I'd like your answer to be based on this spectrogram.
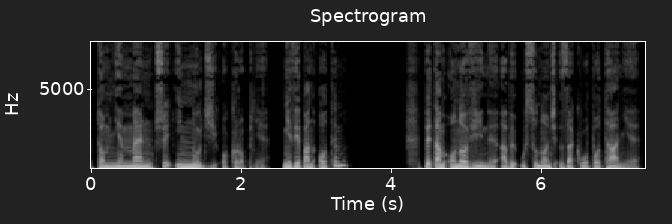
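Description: A man reading the part of an ironic, haughty baroness in an audiobook, raised in pitch and teasing. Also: dark tone, slightly rough, no echo, studio quality. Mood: impatient. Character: ironic aristocratic baroness, adult woman, haughty.

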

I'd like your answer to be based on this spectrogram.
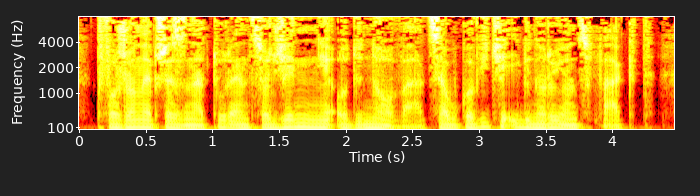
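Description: A man narrates a novel in a measured, descriptive way. His voice is very deep and husky, and his pitch moves in a lively, varied way. The recording is dry and close. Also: dry recording. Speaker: audiobook narrator.

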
